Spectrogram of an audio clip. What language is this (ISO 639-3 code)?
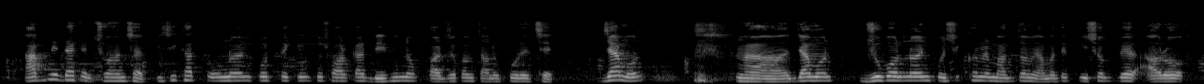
ben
